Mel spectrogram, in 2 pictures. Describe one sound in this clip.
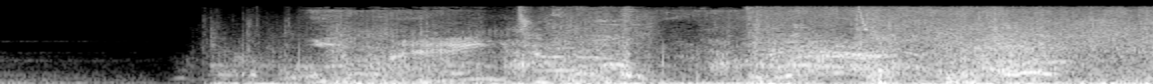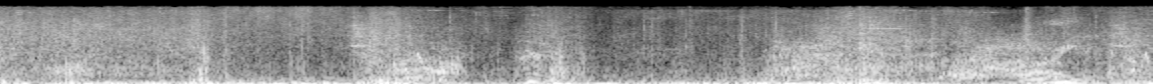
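Electric zaps and blows crash and crackle loudly in a fight.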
